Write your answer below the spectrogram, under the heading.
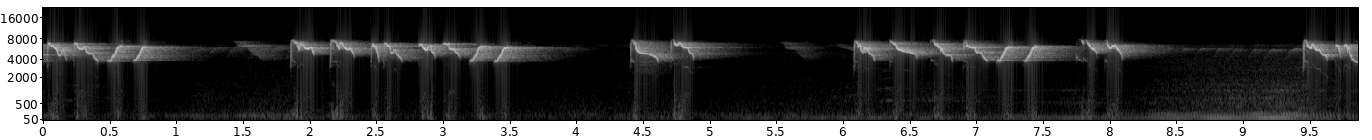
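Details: Wild-style 'ngalas' white-eye song, 'wit wit' variation, meant as a lure to get other white-eyes singing: several quick bursts of thin, high descending whistles, with a faint low rumble near the end.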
